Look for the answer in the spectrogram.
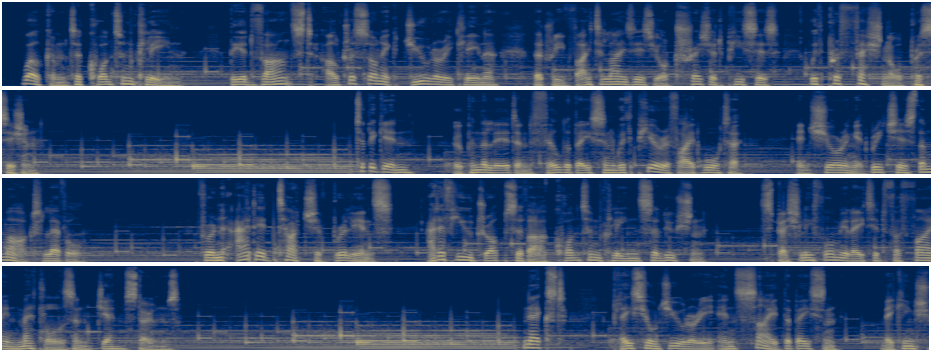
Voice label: explainer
